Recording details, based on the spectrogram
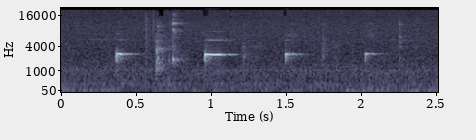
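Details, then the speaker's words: Two-stroke strimmer (McCulloch/Partner) after carburettor cleaning and reassembly: short high chirps about every half second as the carb one-way check valve squeaks opening, working normally. "well, that sounds good. It sounds like we've got a one-way valve going on because I can hear it squeaking."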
